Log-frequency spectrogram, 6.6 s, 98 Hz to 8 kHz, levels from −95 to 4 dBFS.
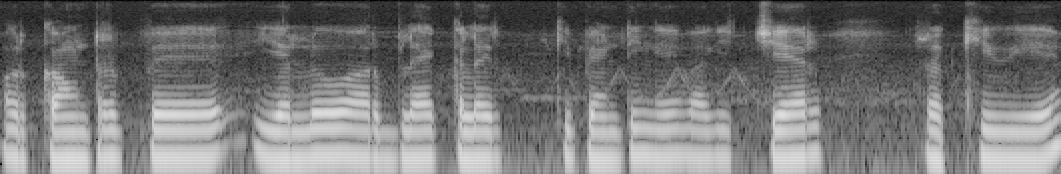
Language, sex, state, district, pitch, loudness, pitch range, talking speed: Hindi, male, Bihar, Vaishali, 145 Hz, -17 LUFS, 145-150 Hz, 145 wpm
